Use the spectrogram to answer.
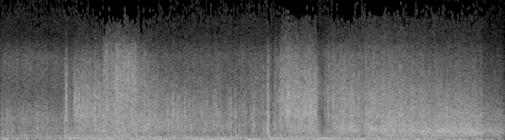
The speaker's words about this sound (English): The mortar fire comes thick and fast, with fireballs lighting up the night sky and clouds of smoke.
